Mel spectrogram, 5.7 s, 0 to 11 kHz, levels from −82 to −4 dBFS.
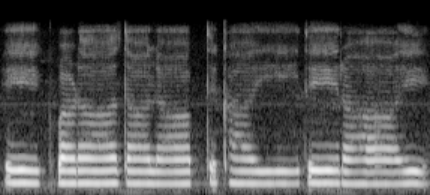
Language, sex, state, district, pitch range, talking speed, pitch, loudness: Hindi, female, Madhya Pradesh, Bhopal, 205-210 Hz, 75 wpm, 205 Hz, -16 LUFS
